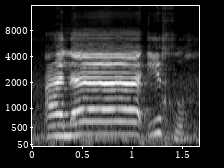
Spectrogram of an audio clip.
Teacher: عَلَىٰ اخ مد منفصل، حروف مدہ کے بعد حمزہ دوسرے کلمے میں ہے تو مد منفصل ہے، 4 الفی مد ہے، 4 حرکات کے برابر ہم نے اس کو کھینچ کر پڑھنا ہے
